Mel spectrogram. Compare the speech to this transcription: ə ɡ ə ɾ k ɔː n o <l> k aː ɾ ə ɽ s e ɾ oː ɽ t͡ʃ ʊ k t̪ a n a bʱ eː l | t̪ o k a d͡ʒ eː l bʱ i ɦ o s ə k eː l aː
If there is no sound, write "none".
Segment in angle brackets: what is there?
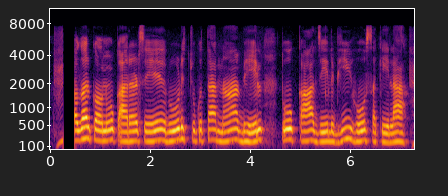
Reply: none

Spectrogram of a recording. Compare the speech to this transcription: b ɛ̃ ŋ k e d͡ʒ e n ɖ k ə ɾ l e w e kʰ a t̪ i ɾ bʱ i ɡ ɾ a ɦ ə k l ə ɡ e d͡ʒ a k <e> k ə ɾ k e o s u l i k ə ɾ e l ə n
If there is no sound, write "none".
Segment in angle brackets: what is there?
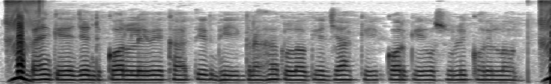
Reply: e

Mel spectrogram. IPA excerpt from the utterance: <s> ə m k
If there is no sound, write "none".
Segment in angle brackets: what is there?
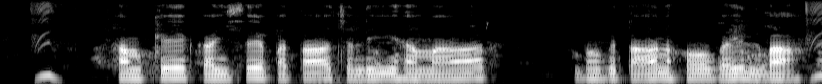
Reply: h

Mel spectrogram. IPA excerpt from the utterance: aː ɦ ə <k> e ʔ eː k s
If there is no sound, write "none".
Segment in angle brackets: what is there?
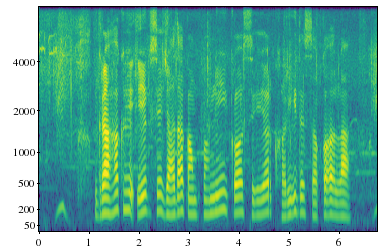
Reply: k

